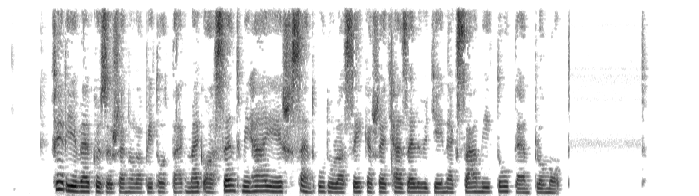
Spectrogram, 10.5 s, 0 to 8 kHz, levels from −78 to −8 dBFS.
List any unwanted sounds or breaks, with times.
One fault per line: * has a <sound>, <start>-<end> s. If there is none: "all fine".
all fine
